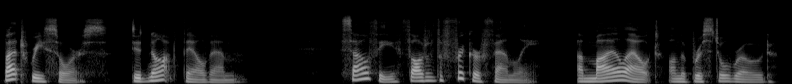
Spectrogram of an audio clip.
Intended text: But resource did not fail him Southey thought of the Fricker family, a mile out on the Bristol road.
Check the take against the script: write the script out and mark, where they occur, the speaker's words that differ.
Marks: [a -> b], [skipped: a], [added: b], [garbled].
But resource did not fail [him -> them] Southey thought of the Fricker family, a mile out on the Bristol road.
